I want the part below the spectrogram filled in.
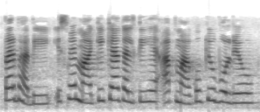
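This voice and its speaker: A woman voicing a sensible young college girl who calmly reasons with her sister-in-law. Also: very high-pitched, a little fast. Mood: coaxing. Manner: reasoning, coaxing.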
